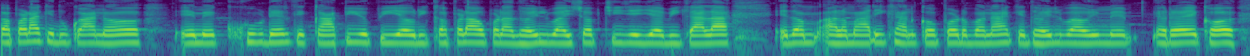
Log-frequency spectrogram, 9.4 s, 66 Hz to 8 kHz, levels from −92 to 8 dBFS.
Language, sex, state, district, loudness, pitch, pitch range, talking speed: Hindi, male, Uttar Pradesh, Gorakhpur, -16 LUFS, 205 Hz, 200-210 Hz, 215 wpm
